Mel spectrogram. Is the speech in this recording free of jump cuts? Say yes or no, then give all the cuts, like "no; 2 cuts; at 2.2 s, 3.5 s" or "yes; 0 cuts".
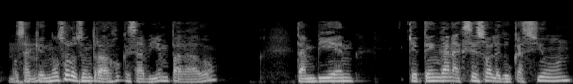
no; 1 cut; at 2.9 s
